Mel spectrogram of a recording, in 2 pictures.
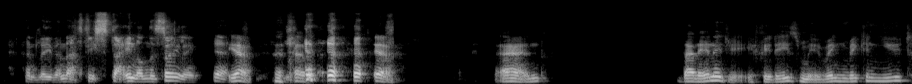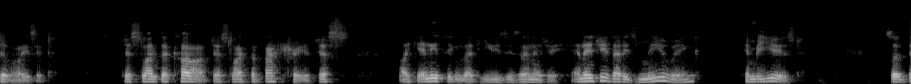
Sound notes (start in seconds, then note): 2.7 both laughs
